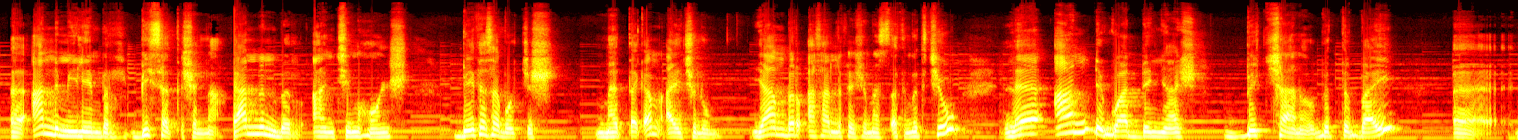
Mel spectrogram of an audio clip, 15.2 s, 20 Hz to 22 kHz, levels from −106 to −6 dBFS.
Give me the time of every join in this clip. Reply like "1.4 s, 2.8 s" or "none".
2.3 s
